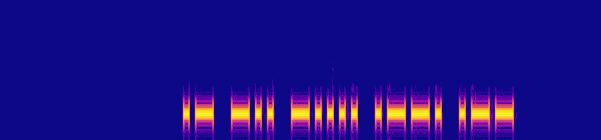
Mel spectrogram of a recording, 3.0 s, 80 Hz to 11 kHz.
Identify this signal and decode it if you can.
Morse code, heard as a keyed tone, about 40 wpm, 700 Hz. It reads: AD6PW
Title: USA Call Signs - 5 Characters - Repeated 2x - 40wpm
